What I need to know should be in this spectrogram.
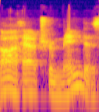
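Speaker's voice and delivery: ordinary talk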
